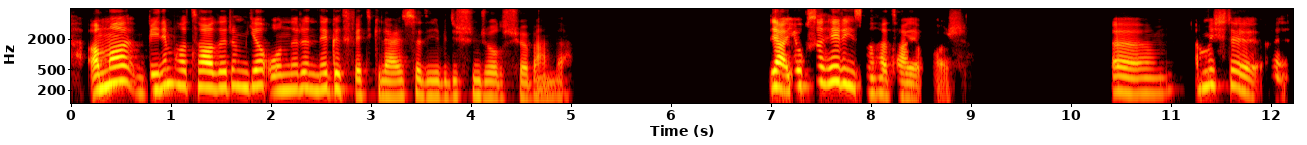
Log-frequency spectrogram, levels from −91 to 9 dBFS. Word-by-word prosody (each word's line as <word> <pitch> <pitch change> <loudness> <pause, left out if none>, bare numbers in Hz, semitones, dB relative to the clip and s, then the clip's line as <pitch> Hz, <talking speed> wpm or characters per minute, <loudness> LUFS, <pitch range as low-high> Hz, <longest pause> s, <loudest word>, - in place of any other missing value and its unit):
ama 280 +9 +6
benim 240 +6 0
hatalarım 235 -1 +2
ya 245 +1 +2
onları 210 +1 -3
negatif 215 -2 -2
etkilerse 155 -1 -4
diye 150 -1 -6
bir 145 - -11
düşünce 150 0 -8
oluşuyor 140 -1 -7
bende. - - -11 2.1
Ya, 235 -2 +10
yoksa 245 +4 -1
her 290 +1 +4
insan 235 -9 -3
hata 155 -4 -4
yapar. 135 - -11 1.5
Emm, 175 0 -3 0.2
ama 230 +3 -3
işte 245 -2 -4
he 345 - -9
210 Hz, 110 wpm, -23 LUFS, 160-245 Hz, 2.1 s, Ya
